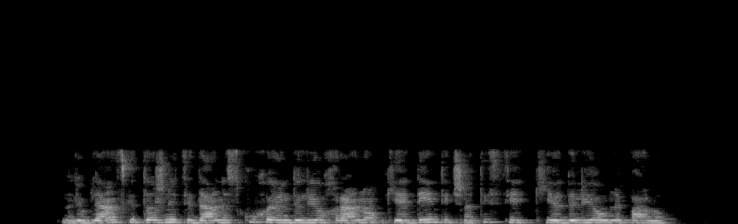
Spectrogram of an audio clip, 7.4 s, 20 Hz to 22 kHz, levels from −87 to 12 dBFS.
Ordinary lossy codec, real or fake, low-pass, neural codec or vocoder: none; real; 7.2 kHz; none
